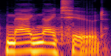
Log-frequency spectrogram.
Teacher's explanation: stress on the first syllable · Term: word stress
